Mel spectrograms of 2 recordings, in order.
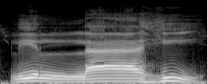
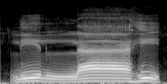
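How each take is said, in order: Both takes have the same delivery.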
